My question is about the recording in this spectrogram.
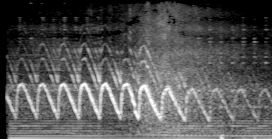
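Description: Electronic police siren in fast yelp mode, its pitch sweeping up and down about three times a second, starting abruptly and fading away in the last second or so.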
